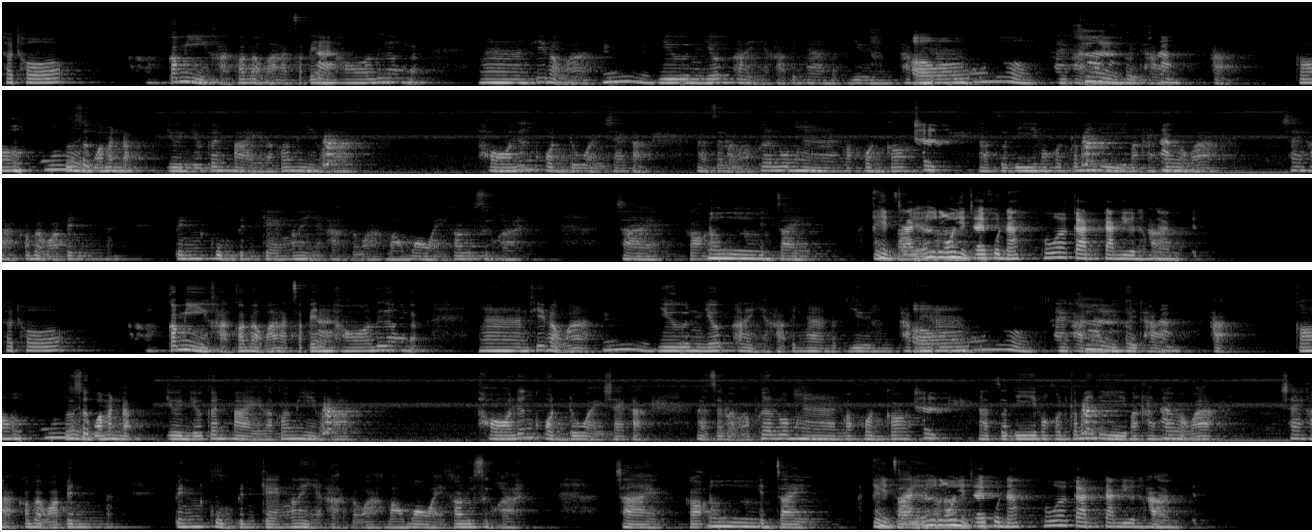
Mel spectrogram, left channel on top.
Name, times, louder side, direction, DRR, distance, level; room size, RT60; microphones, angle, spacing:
voice 1, 0.0-0.6 3.1-3.3 6.0-6.5 9.1-10.3 10.8-11.2 11.6-11.8 13.2-14.0 22.2-22.5 24.7-24.9 33.2-33.9 34.9-38.1, left 3 dB, 20° left, 13 dB, 0.4 m, -27 dB
voice 2, 1.3-5.9 6.5-9.7 10.5-11.7 12.1-12.3 12.9-13.3 13.7-14.4 14.7-16.6 17.9-22.2 22.9-25.2 25.9-27.3 27.9-31.4 31.8-33.3 33.8-34.3 34.9-35.8 37.6-37.9, right 2 dB, 85° right, 11 dB, 1.1 m, -31 dB
sound 1, 14.6-26.0, right 2 dB, 55° right, 1.6 m, -41 dB
14.5 x 7.3 x 8.3 m, 0.86 s
head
